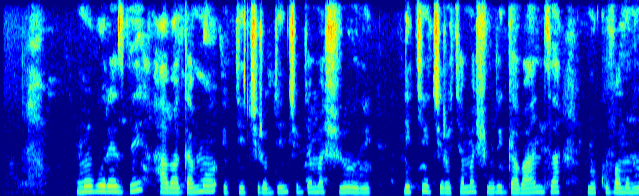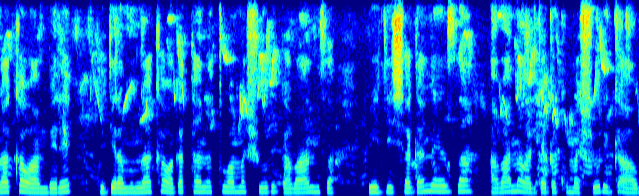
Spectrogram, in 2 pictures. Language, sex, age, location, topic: Kinyarwanda, female, 18-24, Musanze, education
